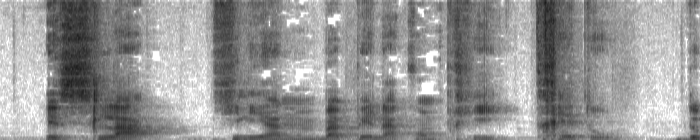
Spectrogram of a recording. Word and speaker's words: Kylian Mbappé: J'insiste sur la prononciation. Okay. Il y a énormément de Français qui vous appellent Kylian Mbappé. Est-ce que c'est comme ça qu'il faut prononcer? Non. Ah, non. Mais voilà. Bon, j'aurais beaucoup de travail si je devais corriger tout le monde. C'est Kylian Mbappé.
